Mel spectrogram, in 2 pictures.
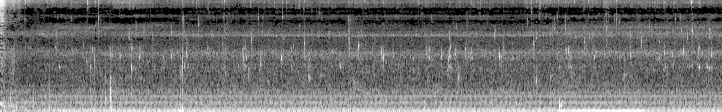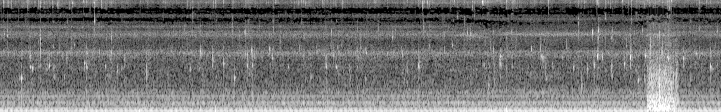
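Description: Aquarium pump and filter running: a steady low hum with water trickling and splashing at the surface. A brief rustling noise comes near the end.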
